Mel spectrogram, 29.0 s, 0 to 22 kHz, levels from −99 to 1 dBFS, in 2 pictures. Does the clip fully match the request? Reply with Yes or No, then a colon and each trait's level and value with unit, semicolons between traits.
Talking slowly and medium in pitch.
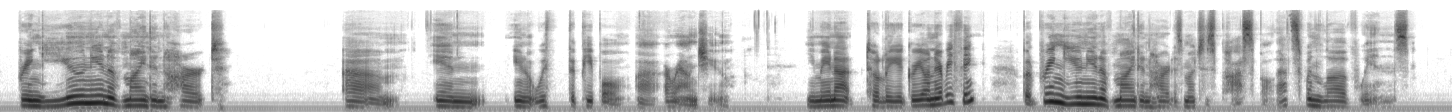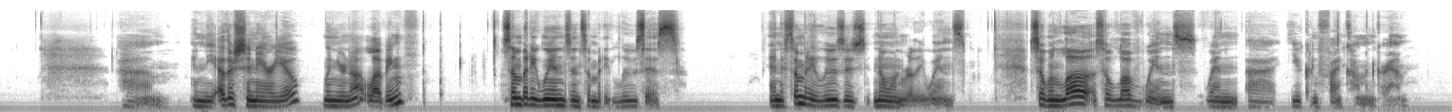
No: average, 150 wpm; medium, 150 Hz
